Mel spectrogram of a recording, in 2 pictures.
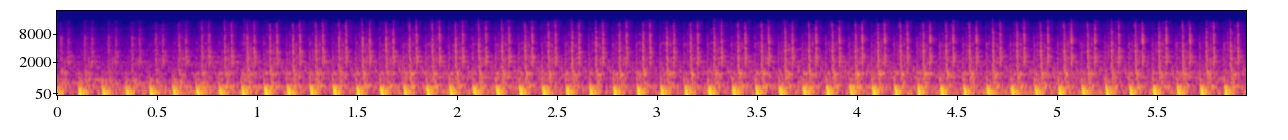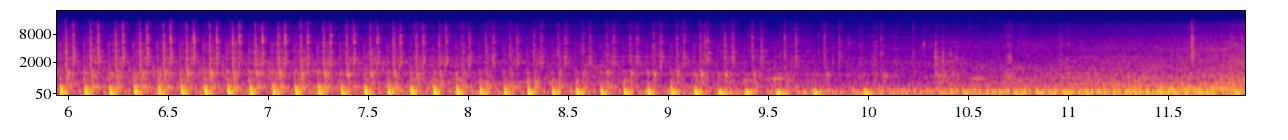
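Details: Old Royal Enfield Bullet single-cylinder running: a thump at about three beats a second with a sharp tick on each beat. Less than one litre of engine oil found, about half a litre; valvetrain ticking from low oil, oil change expected to fix it.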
